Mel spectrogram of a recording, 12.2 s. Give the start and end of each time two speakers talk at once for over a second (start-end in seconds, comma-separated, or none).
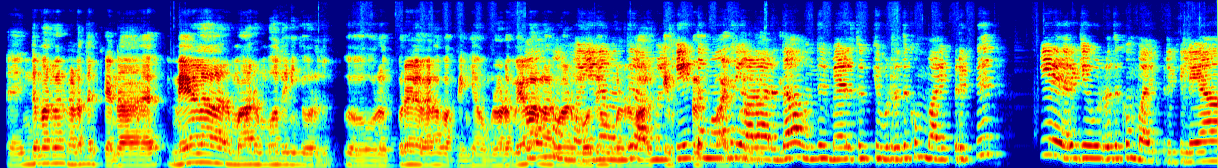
5.3-7.6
